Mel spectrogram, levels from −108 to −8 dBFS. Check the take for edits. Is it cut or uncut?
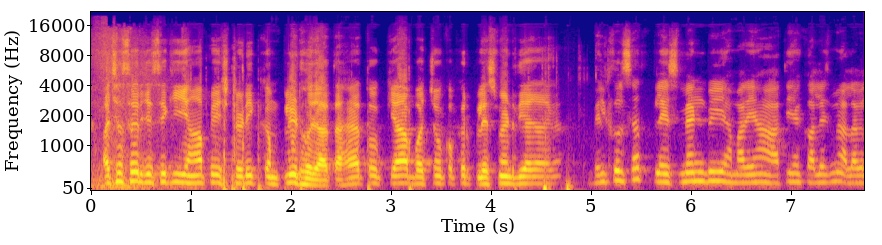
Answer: uncut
